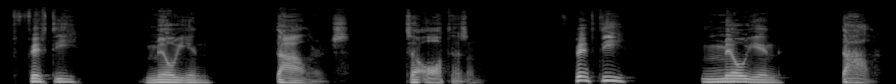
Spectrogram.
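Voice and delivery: slow, deliberate delivery, each word weighted. Speaker repeating a donation amount, slow and emphatic. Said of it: "I say this so slowly and emphatically".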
